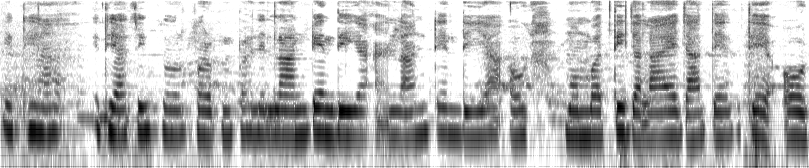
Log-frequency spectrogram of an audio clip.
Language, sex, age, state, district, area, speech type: Hindi, female, 18-30, Bihar, Madhepura, rural, spontaneous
